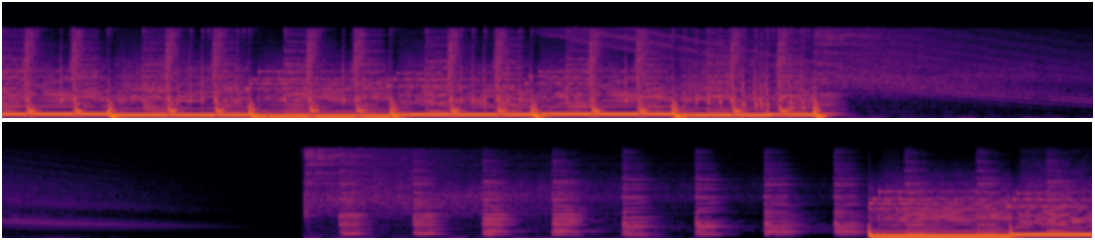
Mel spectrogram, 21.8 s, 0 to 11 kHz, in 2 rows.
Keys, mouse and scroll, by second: 1.4 click, 3.1 click, 3.4 click, 10.4 click, 10.7 click, 11.0 click, 14.0 scroll up 2, 16.5 scroll down 2, 17.0 ', 18.4 click, 21.0 scroll down 2.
